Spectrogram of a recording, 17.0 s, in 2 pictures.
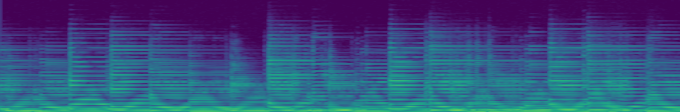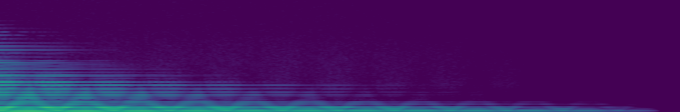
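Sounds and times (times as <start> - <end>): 
clean Stratocaster electric guitar through a Blackstar ID Core Beam amplifier: 0.0 - 16.1.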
